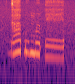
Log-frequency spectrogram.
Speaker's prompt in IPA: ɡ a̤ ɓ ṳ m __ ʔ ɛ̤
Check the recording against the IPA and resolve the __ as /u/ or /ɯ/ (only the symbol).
ɯ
